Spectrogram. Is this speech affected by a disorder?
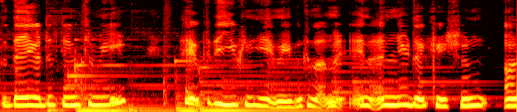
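Yes: cerebral palsy.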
